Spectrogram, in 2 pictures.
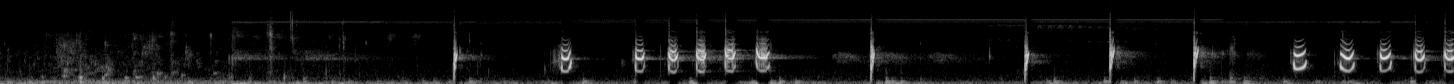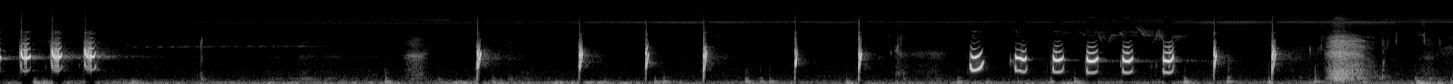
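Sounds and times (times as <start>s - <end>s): turkey yelps: 5.5s - 5.8s, 6.4s - 7.8s, 12.9s - 15.6s, 24.2s - 26.8s.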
